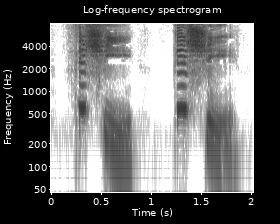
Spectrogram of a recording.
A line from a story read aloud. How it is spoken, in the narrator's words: she squealed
